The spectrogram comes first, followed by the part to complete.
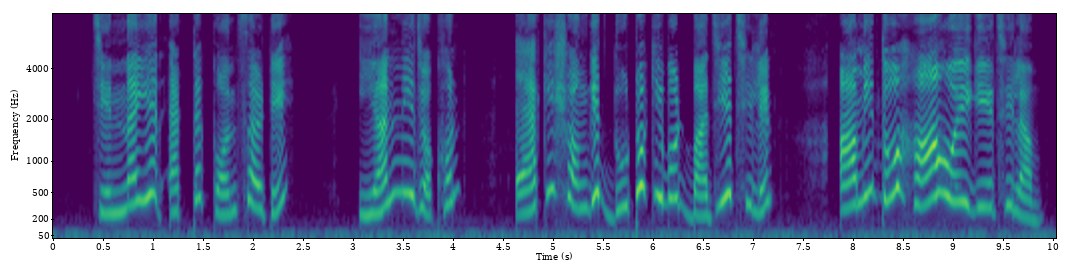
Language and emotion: Bengali, surprised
